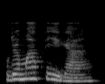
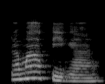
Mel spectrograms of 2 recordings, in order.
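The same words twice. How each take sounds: The two takes are said the same way.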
